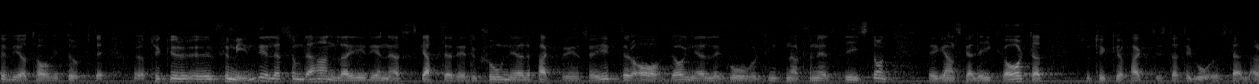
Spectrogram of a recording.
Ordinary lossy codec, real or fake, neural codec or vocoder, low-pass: none; real; none; none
